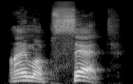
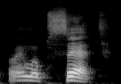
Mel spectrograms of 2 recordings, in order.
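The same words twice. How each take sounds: First: It is said in an angry tone. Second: It is said in a sad tone.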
